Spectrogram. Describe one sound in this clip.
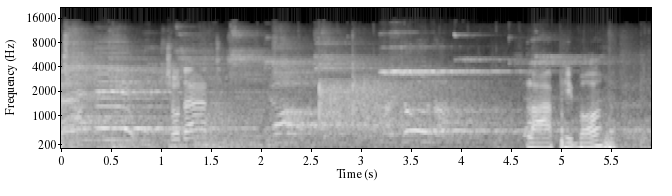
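Sneakers squeak sharply on a hard court floor in a large echoing hall.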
